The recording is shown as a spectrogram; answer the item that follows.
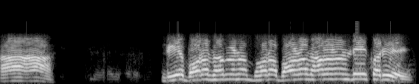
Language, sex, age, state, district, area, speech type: Odia, male, 60+, Odisha, Gajapati, rural, conversation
